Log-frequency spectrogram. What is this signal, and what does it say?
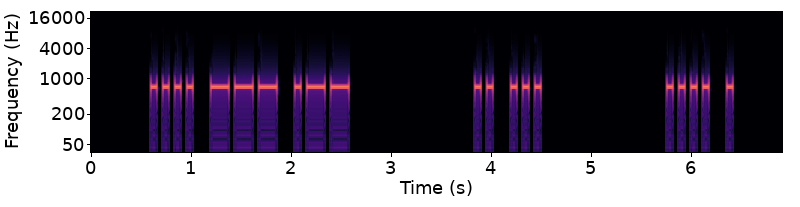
Morse code, heard as a keyed tone, about 20 wpm, 700 Hz. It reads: HOW IS HE
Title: 3x Word-Spacing - Sentences from Top 100 Words - 20wpm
